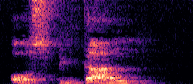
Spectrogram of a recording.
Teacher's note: la palabra hospital también se acentúa en la última sílaba pero no lleva tilde porque termina en l Entonces no lleva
